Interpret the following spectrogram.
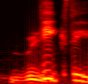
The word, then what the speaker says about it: Teagsy: Do you say it with the G? TT. Teasy. Teasy. Teague. Teagsy. You do say the G.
